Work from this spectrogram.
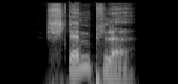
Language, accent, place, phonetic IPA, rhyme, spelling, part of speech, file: German, Germany, Berlin, [ˈʃtɛmplə], -ɛmplə, stemple, verb, De-stemple.ogg
- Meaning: inflection of stempeln: 1. first-person singular present 2. first/third-person singular subjunctive I 3. singular imperative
